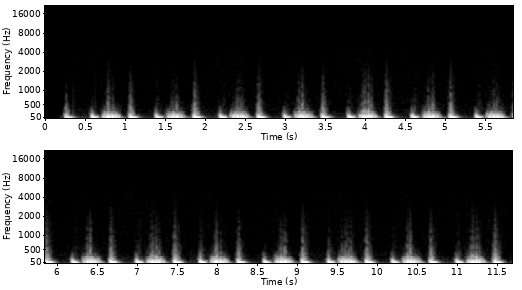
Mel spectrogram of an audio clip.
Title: Mitral stenosis heart murmur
